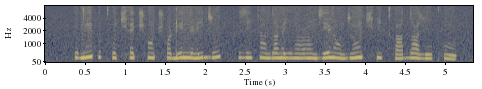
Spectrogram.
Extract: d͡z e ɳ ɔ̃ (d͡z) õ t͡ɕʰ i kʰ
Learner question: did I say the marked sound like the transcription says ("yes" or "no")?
yes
